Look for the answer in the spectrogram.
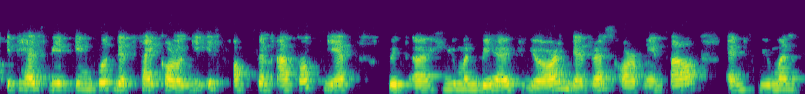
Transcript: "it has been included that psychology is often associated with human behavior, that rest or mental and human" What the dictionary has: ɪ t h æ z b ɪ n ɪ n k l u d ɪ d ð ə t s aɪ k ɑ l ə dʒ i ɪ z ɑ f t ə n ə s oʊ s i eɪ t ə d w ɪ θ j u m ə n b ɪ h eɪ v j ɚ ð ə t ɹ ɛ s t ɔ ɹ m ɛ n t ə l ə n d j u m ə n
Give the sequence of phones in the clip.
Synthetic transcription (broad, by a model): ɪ t h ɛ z b ɪ n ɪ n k l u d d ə t s aɪ k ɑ l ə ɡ i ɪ s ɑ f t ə n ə s oʊ s i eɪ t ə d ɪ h j u m ə n b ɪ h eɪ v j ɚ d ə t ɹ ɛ s ɔ ɹ m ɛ n t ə l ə n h j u m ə n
